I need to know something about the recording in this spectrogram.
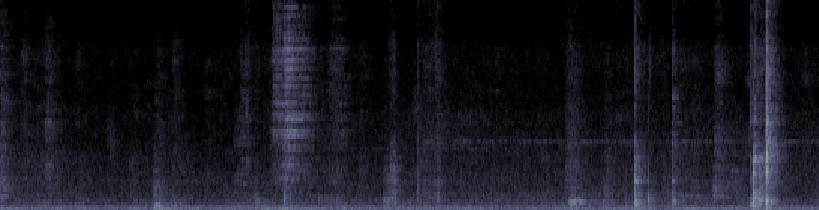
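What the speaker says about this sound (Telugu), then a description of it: "అన్నం కూడా ఎట్లా తీయాలంటే ఒక పక్క నుంచి ఇది ఇట్లా లోపలికని తీయాలా" Cooked rice being scooped from a pot in a home kitchen, scattered metallic scrapes and clinks of a spoon against the vessel over a quiet room background, sharper knocks near the end.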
